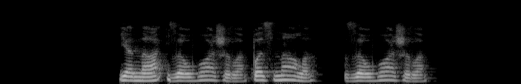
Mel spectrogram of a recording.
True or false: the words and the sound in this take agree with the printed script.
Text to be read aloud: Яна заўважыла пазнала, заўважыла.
true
